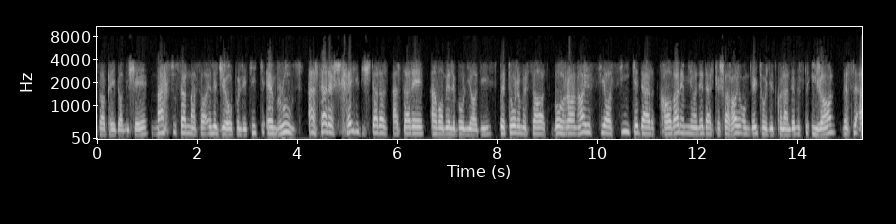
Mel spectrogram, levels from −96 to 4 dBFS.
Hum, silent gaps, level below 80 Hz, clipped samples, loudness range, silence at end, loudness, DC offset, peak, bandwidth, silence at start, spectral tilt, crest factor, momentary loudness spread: none; none; -64 dBFS; under 0.1%; 1 LU; 0 s; -26 LUFS; under 0.1%; -14 dBFS; 5.8 kHz; 0.05 s; -7.5 dB/octave; 12 dB; 5 LU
